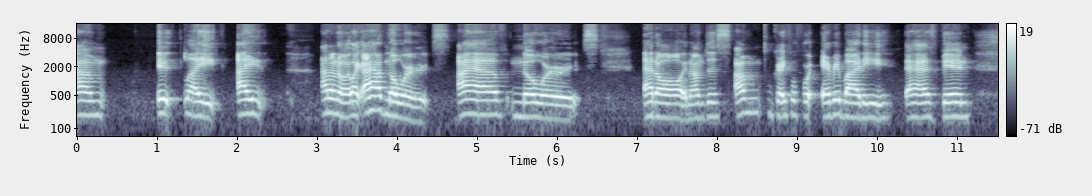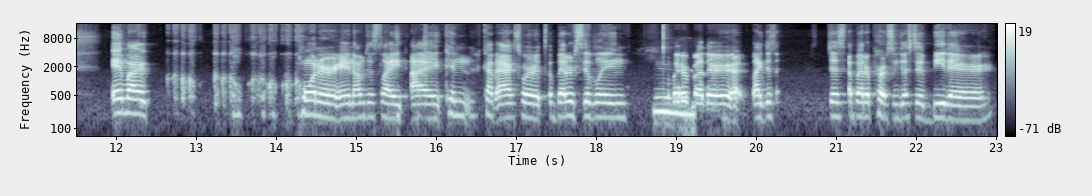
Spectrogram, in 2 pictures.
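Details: Adult Black woman who stutters, about 31 years living with stuttering, member of a support group for Black women who stutter; stuttering.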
